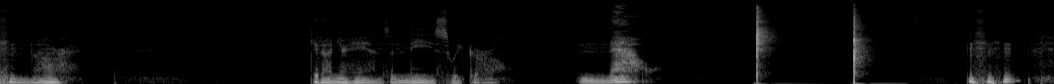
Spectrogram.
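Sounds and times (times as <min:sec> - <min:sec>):
speech: 0:03.1 - 0:05.1, 0:05.8 - 0:06.5, 0:09.7 - 0:10.5
hand slaps on bare buttocks: 0:07.6 - 0:09.0.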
